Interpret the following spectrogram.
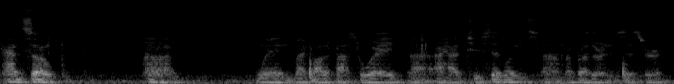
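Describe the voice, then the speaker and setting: A young man from Ethiopia, a podcast guest, sharing his life story in a relaxed, chatty way. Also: low-pitched, normal speed. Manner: relaxed and chatty, laughs easily. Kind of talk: casual testimony. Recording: distant mic with faint ambient noise.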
